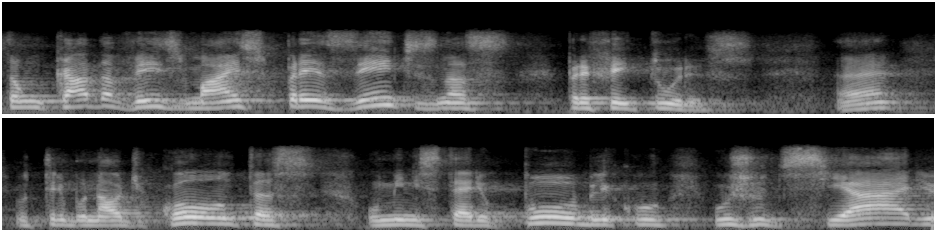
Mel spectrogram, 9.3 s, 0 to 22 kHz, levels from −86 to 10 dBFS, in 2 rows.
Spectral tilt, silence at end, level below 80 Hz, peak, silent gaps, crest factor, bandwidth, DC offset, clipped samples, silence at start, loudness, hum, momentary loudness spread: -5 dB/octave; 0 s; -54 dBFS; 0 dBFS; none; 16 dB; 8.8 kHz; under 0.1%; under 0.1%; 0.05 s; -16 LUFS; none; 12 LU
